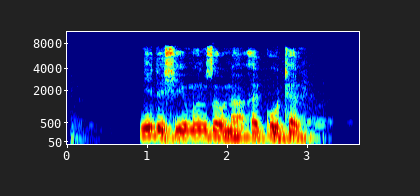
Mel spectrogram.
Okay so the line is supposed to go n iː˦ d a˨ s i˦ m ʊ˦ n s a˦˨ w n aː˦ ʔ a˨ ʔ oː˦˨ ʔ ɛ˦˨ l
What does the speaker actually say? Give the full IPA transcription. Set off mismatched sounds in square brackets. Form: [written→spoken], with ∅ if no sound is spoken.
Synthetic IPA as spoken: n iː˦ d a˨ [s→ʃ] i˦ m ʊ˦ n [s→z] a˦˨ w n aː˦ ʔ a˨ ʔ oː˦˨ [ʔ→t] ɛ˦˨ l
